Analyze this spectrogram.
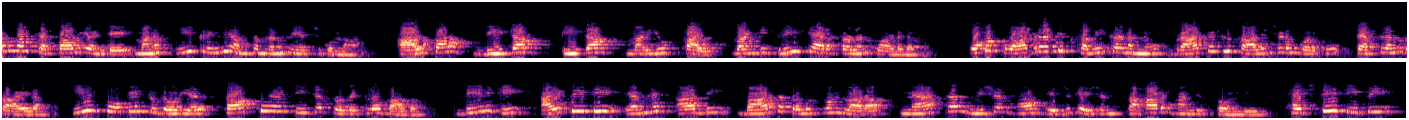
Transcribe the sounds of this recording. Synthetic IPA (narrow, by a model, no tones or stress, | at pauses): ɐmbɐjt͡ʃɛpːaːliɐɳʈe̞ːmɐnɐmiːkɾind̪iɐmsɐmlɐnune̞ːɾt͡ʃukunːaːm | aːlpʰaːɖiːʈaːʈiːʈaːmɐɾijupɐjʋɐɳʈiɡɾiːnkjaːɾɐk̚ʈɐɾlɐnuʋaːɽɐɽɐm | ɔkɐkʋaːɖɾaːʈiksɐmiːkɐɾɐɳɐmnubɾaːkeʈlusaːd̪ʱiɲt͡ʃɐɽɐmkoɾɐkusʈeplɐnuɾaːjɐɽɐmiːspoːkenʈuʈo̞ːɾijɐlʈaːk̚ʈueːʈiːt͡ʃɐɾpɾod͡ʒɐk̚ʈlo̞ːbʱaːɡɐm | d̪iːnikiɐjpiːʈiːemesaːɾɖiːbʱaːɾɐt̪ɐpɾɐbʱut̪ʋɐmd̪ʋaːɾaːnaːʃɐnɐlmiʂɐnaːne̞d͡ʒukeːʂɐnpɾɐhaːjɐmɐnd̪ist̪o̞ːnd̪i | he̞t͡ʃʈiːʈiːpiː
